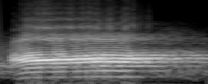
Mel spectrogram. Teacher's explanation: आ कहने में मुंह सबसे ज्यादा खुलता है, तो आ विवृत्त है।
